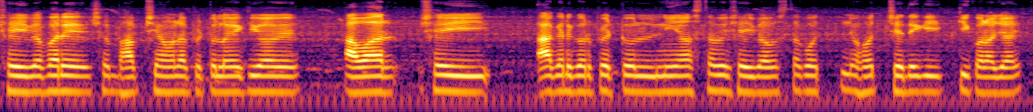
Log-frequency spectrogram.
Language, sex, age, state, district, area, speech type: Bengali, male, 18-30, West Bengal, Uttar Dinajpur, urban, spontaneous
